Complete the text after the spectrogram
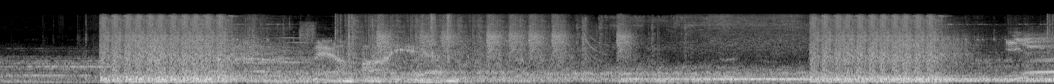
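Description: An automatic gun fires rapid bursts of shots.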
